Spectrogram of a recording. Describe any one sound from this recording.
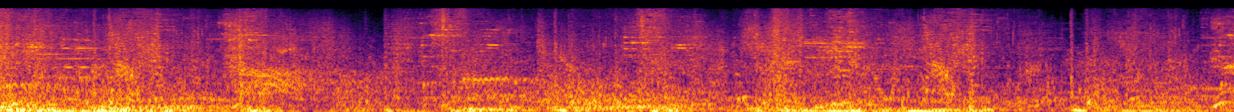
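Game spells whoosh and crackle in a fight.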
